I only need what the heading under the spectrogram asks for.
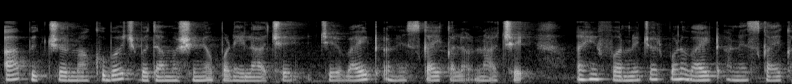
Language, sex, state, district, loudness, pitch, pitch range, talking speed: Gujarati, female, Gujarat, Gandhinagar, -21 LUFS, 195 Hz, 185-220 Hz, 165 wpm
